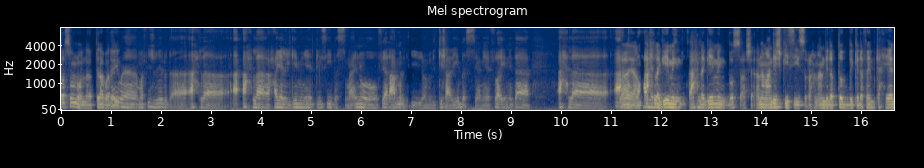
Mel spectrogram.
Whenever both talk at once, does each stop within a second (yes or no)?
no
